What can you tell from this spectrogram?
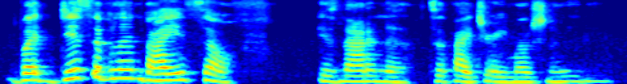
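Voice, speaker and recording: Somewhat breathy and animated, a woman with a Southern accent talks at a moderate pace with lively intonation. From St. Louis, Missouri. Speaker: weight loss coach. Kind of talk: motivational talk.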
